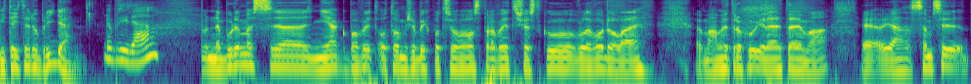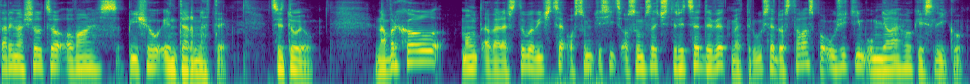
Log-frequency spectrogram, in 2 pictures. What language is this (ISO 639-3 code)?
ces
